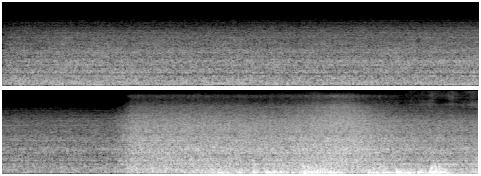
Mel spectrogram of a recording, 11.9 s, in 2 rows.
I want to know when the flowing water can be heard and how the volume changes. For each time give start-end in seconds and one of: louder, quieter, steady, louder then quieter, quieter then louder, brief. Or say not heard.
0.0-11.8 louder.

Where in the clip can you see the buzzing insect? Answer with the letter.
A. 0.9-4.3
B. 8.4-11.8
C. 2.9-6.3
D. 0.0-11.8
B.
